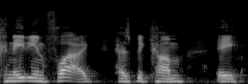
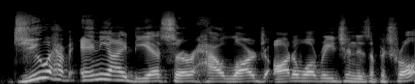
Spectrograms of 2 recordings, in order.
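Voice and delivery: mock patronizing, condescending, talking-down tone. Retelling what a police officer said: imitating a condescending tone. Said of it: "in a very condescending way".

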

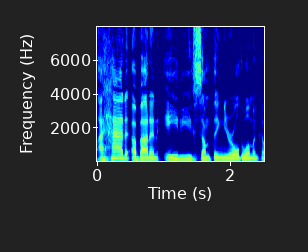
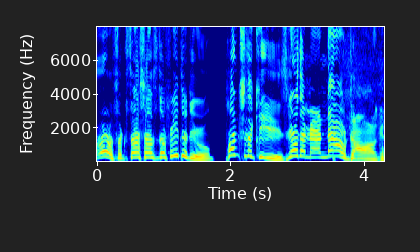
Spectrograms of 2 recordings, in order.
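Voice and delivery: put-on Scottish brogue, very high and loud; 13 semitones higher, 5 dB louder than usual. Speaker's Bane impression turns into a Sean Connery impression. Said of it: "it immediately becomes Sean Connery".

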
